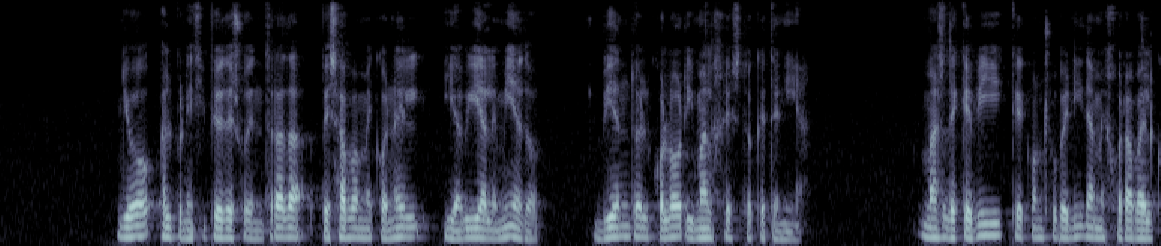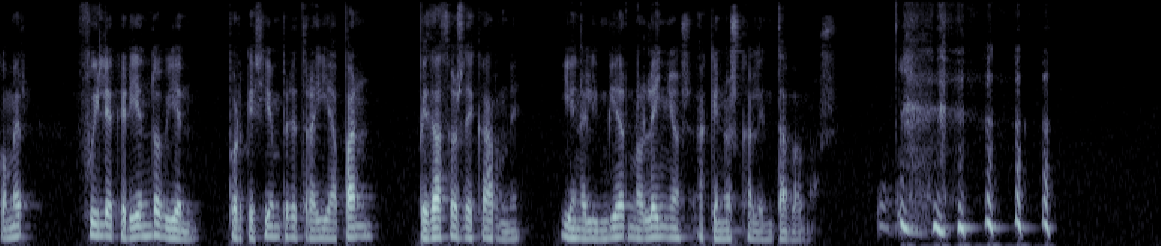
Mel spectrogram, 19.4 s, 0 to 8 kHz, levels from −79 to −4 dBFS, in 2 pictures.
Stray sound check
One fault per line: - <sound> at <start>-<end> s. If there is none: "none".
- laugh at 17.0-18.5 s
